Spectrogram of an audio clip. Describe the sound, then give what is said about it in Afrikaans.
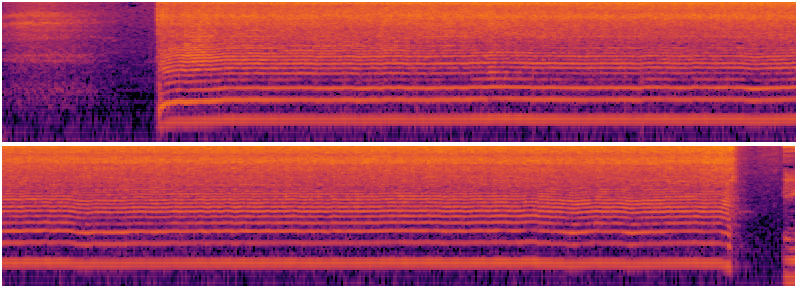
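A brass player's lip buzz, an attempt to demonstrate a stable buzzing sound, holds one steady, low, raspy pitch for about ten seconds, starting and stopping abruptly, with no talking over it. “So om daai buzzing klank stabiel te kry.”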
